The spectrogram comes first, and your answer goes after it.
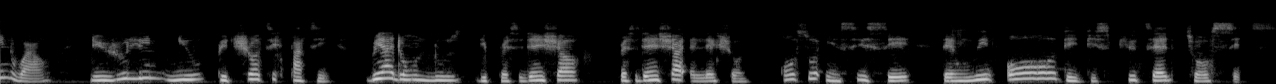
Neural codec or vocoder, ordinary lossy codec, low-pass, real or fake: vocoder, 22.05 kHz, 80 mel bands, WaveNeXt; none; 7.2 kHz; fake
